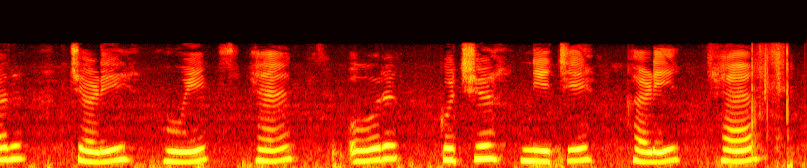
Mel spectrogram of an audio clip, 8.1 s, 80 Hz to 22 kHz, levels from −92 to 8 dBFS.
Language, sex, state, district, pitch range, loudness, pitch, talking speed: Hindi, female, Punjab, Pathankot, 245-280 Hz, -13 LUFS, 260 Hz, 65 wpm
